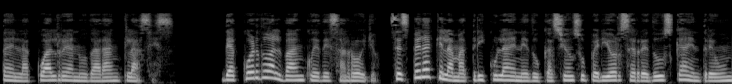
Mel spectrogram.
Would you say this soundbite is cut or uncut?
cut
